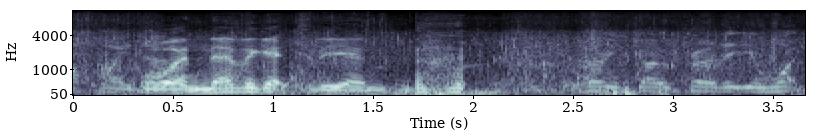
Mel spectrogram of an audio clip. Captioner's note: laughing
